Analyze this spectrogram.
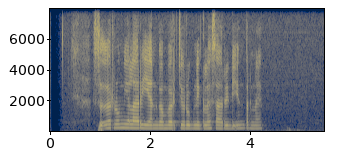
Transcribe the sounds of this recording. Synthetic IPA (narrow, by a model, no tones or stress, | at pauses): səʔərnumilaɾianɡambart͡ʃuɾʊk̚neɡlahsaɾidiːnt̪ərnɛt̪̚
